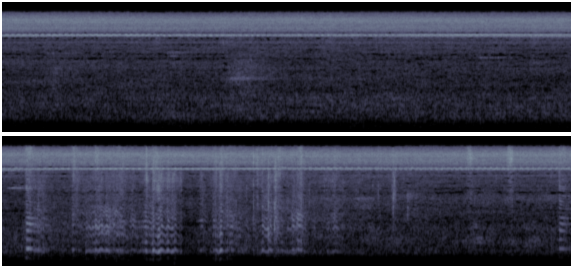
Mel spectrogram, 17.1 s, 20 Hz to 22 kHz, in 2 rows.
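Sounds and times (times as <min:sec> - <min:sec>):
steady high hiss: 0:00.0 - 0:17.0
flying insect buzzing: 0:08.9 - 0:14.0, 0:16.8 - 0:17.0.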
